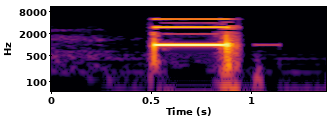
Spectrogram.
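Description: A single short electronic beep signalling an incoming caller, a steady mid-pitched tone lasting about half a second with a sharp click at its start and end, loud and clear against silence.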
